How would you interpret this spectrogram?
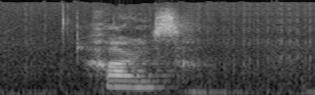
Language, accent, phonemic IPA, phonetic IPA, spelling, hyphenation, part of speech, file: Armenian, Eastern Armenian, /χɑˈɾisχ/, [χɑɾísχ], խարիսխ, խա‧րիսխ, noun, Hy-խարիսխ.ogg
- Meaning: 1. anchor 2. base, foundation, pedestal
